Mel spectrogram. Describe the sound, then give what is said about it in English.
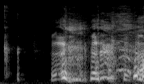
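Two quick, short coughs, then a brief pause before a longer, louder, raspy coughing fit, with no talking. “I'm glad I can make you cough with my jokes.”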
